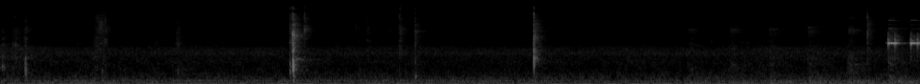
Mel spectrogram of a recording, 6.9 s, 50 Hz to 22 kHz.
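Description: Small clicks and plastic handling noises from a GoPro Hero 12 action camera being handled, with two sharper clicks about two and four seconds in. Near the end come a few short, high-pitched beeps at one pitch, the camera's power-on beeps.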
